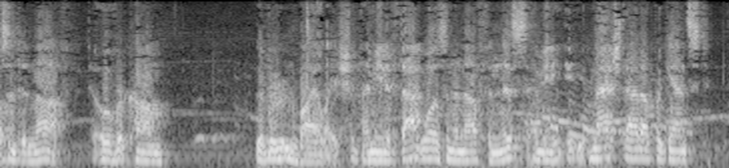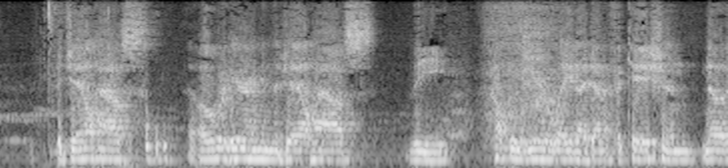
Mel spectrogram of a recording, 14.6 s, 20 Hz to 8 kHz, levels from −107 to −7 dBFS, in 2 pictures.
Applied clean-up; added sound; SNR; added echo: none; Motor vehicle (road) / Siren; 18 dB; none.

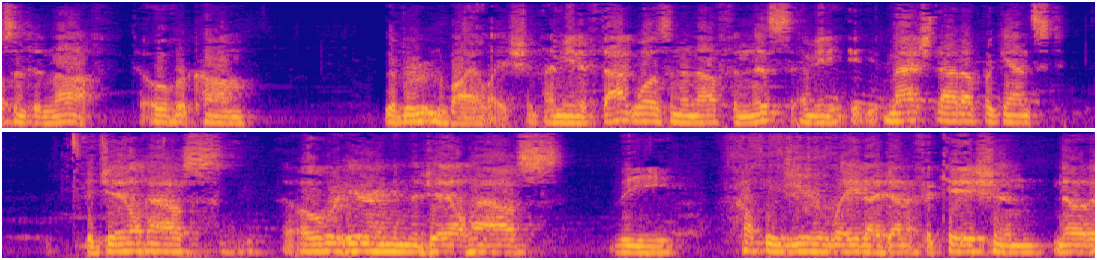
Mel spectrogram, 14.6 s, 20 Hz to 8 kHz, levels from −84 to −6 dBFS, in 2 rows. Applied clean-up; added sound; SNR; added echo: neural separator model SepFormer DNS4.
